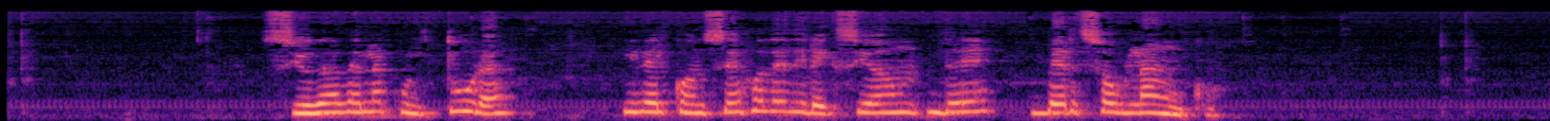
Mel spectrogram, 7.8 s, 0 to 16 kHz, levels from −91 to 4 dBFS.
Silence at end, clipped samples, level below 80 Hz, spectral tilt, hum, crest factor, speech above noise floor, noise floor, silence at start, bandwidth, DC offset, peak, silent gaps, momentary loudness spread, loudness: 1.65 s; under 0.1%; -62 dBFS; -5 dB/octave; none; 16 dB; 39 dB; -56 dBFS; 1.35 s; 11.5 kHz; under 0.1%; -2 dBFS; none; 9 LU; -18 LUFS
